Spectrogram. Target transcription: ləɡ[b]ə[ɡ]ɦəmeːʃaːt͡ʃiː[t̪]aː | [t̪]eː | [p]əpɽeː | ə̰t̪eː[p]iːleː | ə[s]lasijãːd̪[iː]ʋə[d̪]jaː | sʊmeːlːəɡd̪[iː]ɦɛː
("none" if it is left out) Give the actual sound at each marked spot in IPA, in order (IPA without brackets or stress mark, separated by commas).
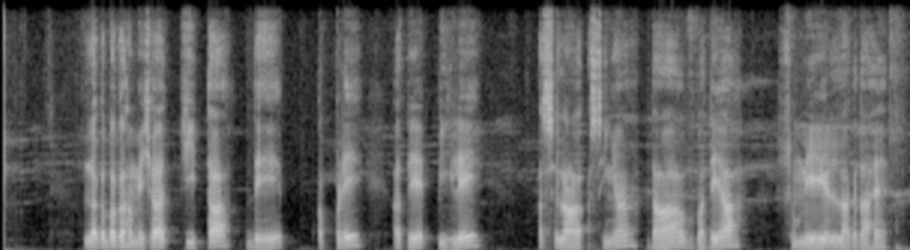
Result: b, ɡ, t̪, d̪, k, p, s, aː, d̪, aː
